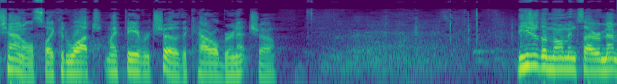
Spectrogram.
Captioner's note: laughter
